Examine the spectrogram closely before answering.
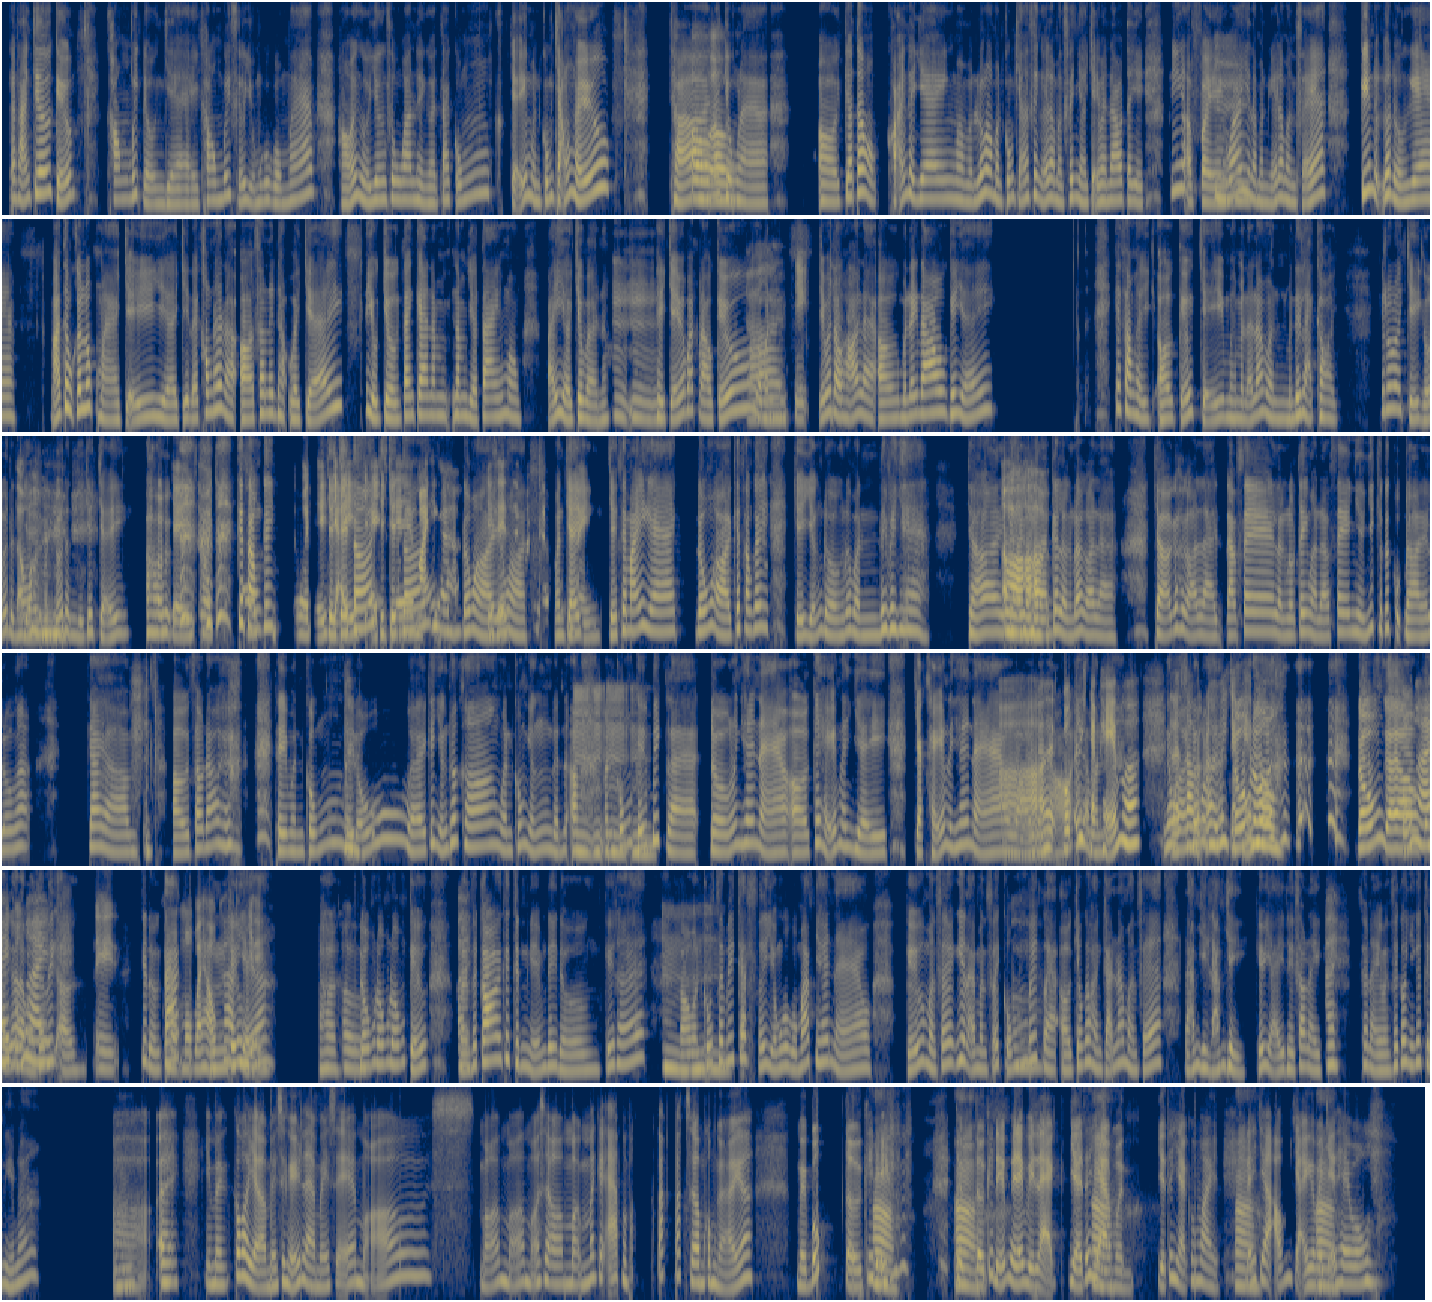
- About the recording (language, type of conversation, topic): Vietnamese, podcast, Bạn từng bị lạc đường ở đâu, và bạn có thể kể lại chuyện đó không?
- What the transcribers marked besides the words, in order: tsk; tapping; other background noise; other noise; laughing while speaking: "rồi?"; laughing while speaking: "ừ"; laugh; laughing while speaking: "Ờ"; chuckle; laughing while speaking: "đó"; laughing while speaking: "rồi"; laughing while speaking: "đúng"; chuckle; laughing while speaking: "Ờ"; in English: "app"; in English: "book"; laughing while speaking: "điểm"; chuckle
